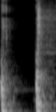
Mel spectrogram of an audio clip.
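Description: Two knocks on a real wooden desk, made as a "knock on wood" about not having Joy-Con drift. Each is a short, dull, low wooden thud with little high end and a quick decay, the two spaced about a quarter second apart.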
